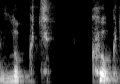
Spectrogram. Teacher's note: So after a k, like looked, cooked, it sounds like t.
